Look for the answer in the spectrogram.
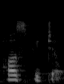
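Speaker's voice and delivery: हॉस्पिटल with a rounded o up front; correct English pronunciation. Shown as a demonstration. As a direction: say हॉस्पिटल as "hos-pi-tl". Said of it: "English में आप क्या बोलोगे".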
